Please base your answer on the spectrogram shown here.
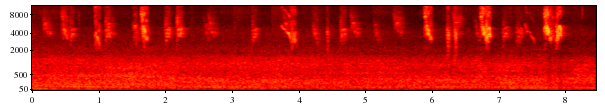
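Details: Eurasian tree sparrows, parents feeding fledglings, 6 May 2021. Many thin, high chirps in quick, uneven runs, growing louder toward the end, against a noisy low rumble.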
